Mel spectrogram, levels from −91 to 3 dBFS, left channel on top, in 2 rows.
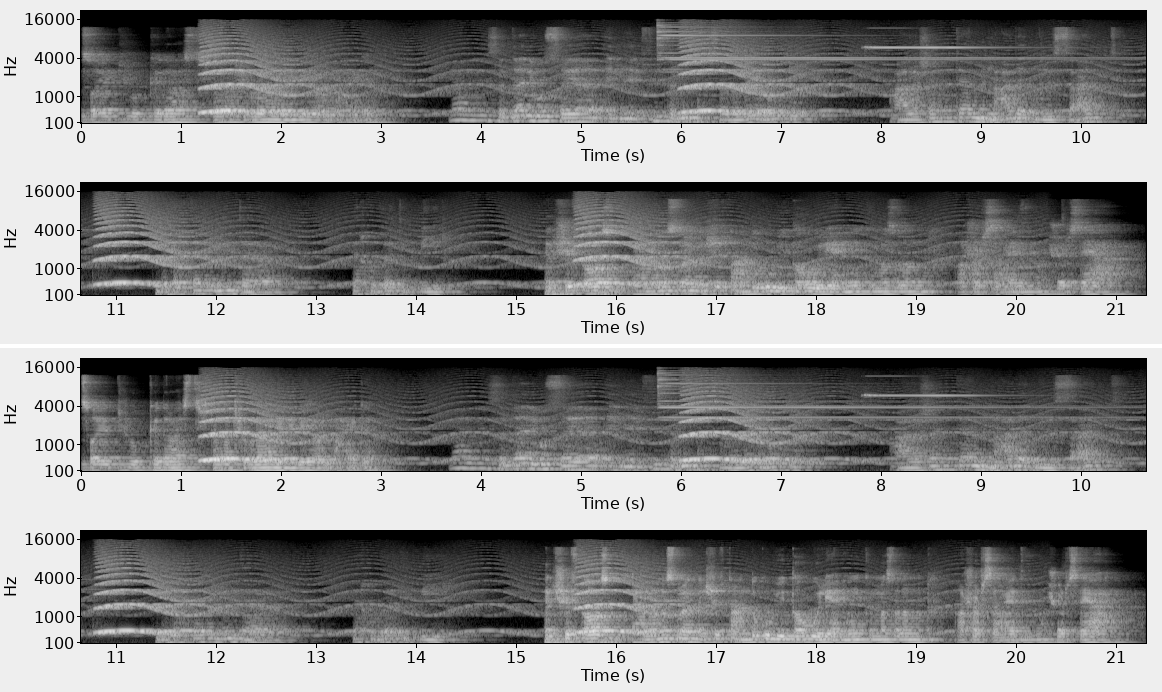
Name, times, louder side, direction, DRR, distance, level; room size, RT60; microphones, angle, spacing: voice 1, 0.0-3.0 15.3-21.1, right 2 dB, 60° right, 3 dB, 0.3 m, -23 dB
sound 1, 1.2-20.3, right 1 dB, 85° left, 0.9 m, -26 dB
voice 2, 3.7-7.2 8.1-10.1 11.4-12.6 13.4-14.3 15.8-16.1 19.9-20.3, left 1 dB, 35° left, -1 dB, 0.4 m, -28 dB
sound 2, 5.7-11.0, left 1 dB, 50° left, 1.2 m, -34 dB
sound 3, 7.8-9.3, left 4 dB, 25° right, 0.7 m, -29 dB
2.5 x 2.1 x 3.3 m, 1.1 s
head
